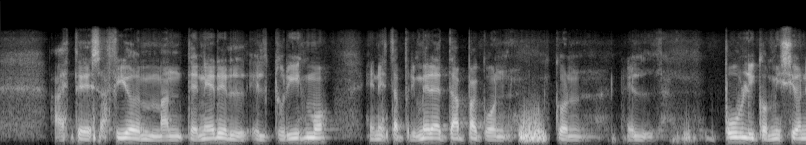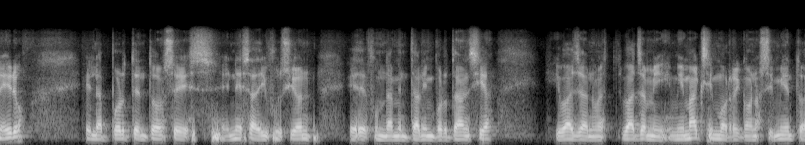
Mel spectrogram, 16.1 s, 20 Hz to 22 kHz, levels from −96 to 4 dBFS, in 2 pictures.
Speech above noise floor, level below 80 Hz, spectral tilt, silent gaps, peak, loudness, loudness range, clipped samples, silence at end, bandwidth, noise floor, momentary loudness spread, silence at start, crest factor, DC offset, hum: 22 dB; -64 dBFS; -4.5 dB/octave; none; -2 dBFS; -18 LUFS; 2 LU; under 0.1%; 0 s; 10 kHz; -39 dBFS; 12 LU; 0 s; 16 dB; under 0.1%; none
